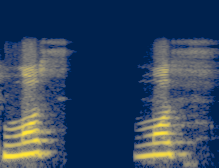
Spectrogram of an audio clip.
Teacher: سین میں صفت رخاوہ اس لیے آواز کو تھوڑا سا لمبا کریں گے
